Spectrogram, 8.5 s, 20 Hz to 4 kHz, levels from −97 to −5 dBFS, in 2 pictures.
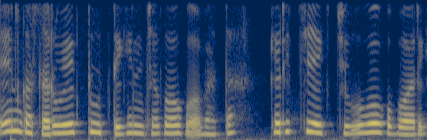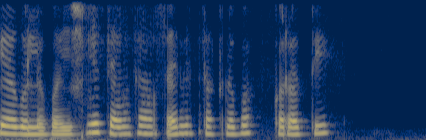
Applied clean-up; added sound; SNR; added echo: neural mask model DeepFilterNet 3.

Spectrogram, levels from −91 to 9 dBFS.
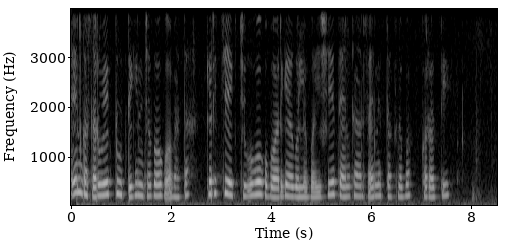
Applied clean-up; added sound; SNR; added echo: none; none; none; none.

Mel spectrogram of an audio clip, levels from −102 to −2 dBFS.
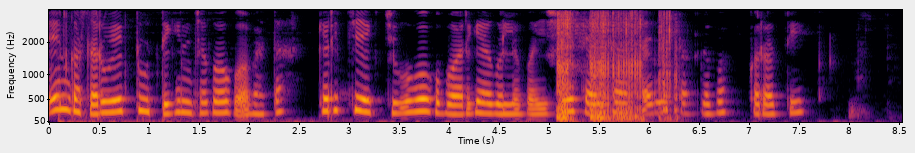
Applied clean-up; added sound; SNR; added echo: classical method log-MMSE.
